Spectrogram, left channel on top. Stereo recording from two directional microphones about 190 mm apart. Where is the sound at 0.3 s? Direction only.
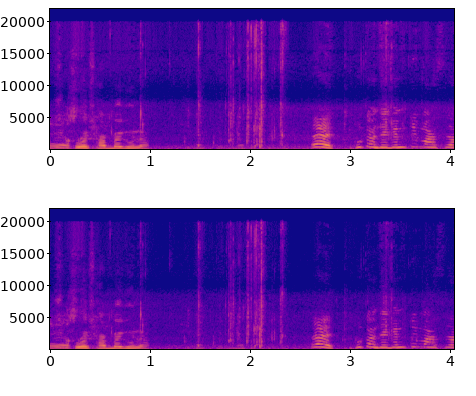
65° right (ahead or behind).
